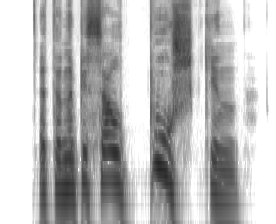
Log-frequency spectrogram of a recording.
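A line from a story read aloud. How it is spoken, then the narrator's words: Excited exclamation. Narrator (Russian): воскликнул ротмистр, на секунду даже забыв о собственном горе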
